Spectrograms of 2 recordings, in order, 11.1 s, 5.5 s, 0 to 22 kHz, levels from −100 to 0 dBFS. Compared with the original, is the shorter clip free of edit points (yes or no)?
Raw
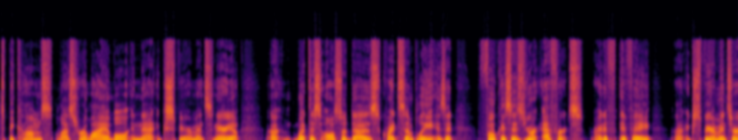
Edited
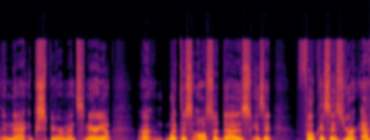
no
